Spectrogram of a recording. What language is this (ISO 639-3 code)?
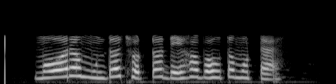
ori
